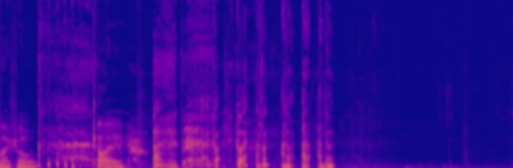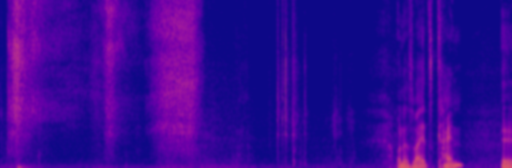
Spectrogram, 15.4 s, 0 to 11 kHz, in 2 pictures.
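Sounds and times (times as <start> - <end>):
speech: 0.0 - 5.1, 13.6 - 15.3
laughter: 0.6 - 5.0
hissing from a bottle being opened: 7.8 - 10.9.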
